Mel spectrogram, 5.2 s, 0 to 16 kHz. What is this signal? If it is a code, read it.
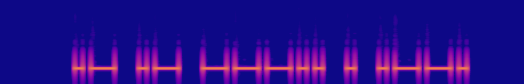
Morse code, heard as a keyed tone, about 15 wpm, 700 Hz. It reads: AA8EP
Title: USA Call Signs Repeated 3x 15wpm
